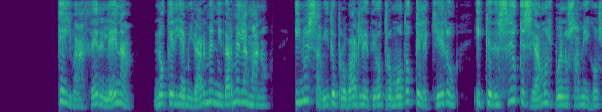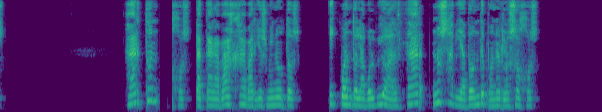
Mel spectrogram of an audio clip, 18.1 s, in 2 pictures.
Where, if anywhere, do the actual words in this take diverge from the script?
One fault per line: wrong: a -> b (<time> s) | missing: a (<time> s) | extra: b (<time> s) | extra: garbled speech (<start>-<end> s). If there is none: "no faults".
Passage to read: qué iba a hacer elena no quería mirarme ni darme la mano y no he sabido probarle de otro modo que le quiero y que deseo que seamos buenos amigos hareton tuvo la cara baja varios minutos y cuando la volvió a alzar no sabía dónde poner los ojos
wrong: tuvo -> ojos (11.6 s)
